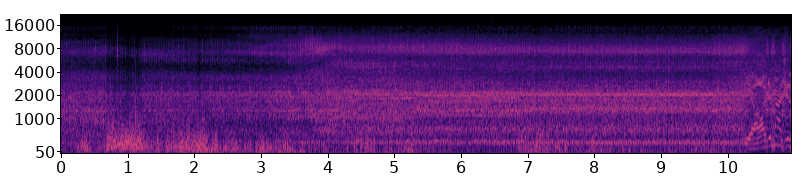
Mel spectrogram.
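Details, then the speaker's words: Peugeot 307 SW 2.0 HDI diesel, 165,000 miles, engine cover off: steady, even idle clatter with no misses, knocks or hunting; running beautifully, sounds perfect. "But that's running beautifully. I know the cover's missing off the top, but there is no doubt that sounds absolutely perfect."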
